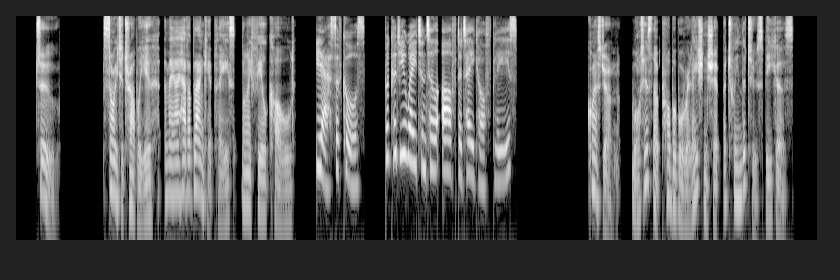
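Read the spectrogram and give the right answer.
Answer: Passenger and flight attendant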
